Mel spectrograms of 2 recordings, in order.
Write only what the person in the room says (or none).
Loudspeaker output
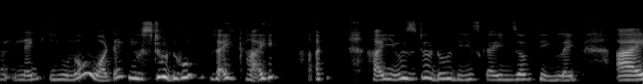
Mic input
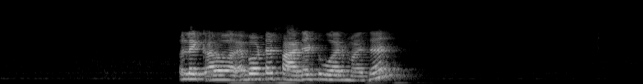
like uh, about her father to her mother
